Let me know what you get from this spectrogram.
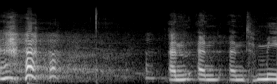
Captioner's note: laughter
